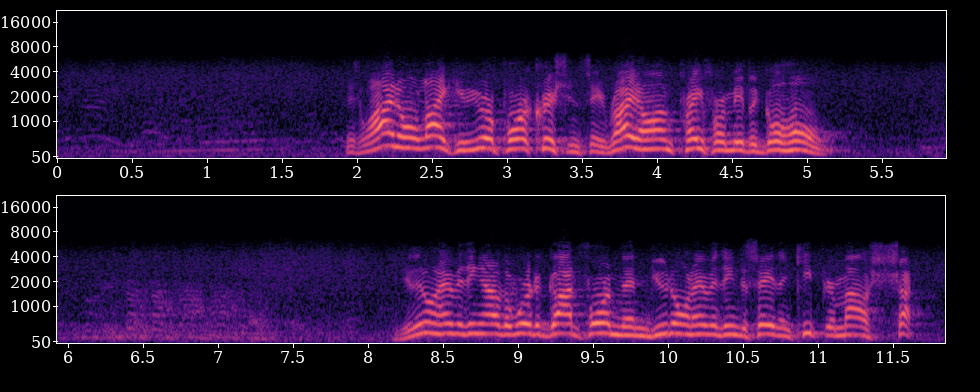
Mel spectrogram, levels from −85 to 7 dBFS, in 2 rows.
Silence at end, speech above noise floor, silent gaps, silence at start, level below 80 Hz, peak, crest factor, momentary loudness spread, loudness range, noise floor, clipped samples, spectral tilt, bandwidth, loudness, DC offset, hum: 0.2 s; 33 dB; none; 1.9 s; -64 dBFS; -10 dBFS; 14 dB; 9 LU; 8 LU; -54 dBFS; under 0.1%; -7.5 dB/octave; 6.8 kHz; -22 LUFS; under 0.1%; none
